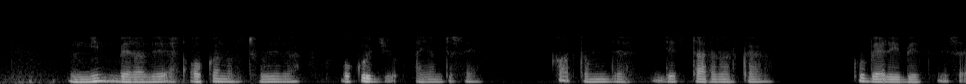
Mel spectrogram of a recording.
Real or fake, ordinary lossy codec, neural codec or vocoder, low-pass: fake; none; codec, 16 kHz, 0.4 kbps, LongCat-Audio-Codec; 3.6 kHz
